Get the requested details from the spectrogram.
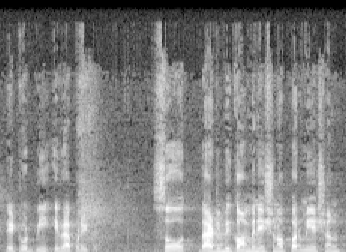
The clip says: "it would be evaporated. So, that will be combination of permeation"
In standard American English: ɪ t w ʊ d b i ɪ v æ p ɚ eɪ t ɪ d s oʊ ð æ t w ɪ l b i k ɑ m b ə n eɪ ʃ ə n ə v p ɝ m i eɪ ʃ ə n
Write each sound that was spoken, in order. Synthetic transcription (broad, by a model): ɪ t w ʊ d b i ɪ v æ p ɚ eɪ t ɪ d s oʊ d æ t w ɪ l b i k ɑ m b ə n eɪ ʃ ə n ə v p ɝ m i eɪ ʃ ə n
